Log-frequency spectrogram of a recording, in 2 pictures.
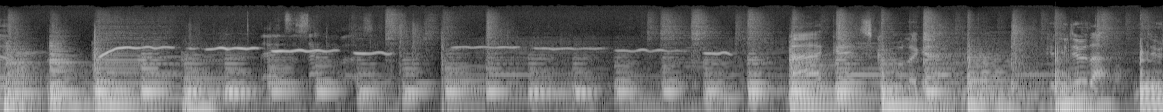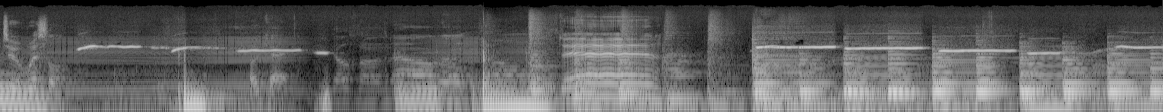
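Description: A clear, high whistled melody, the song's whistled bridge, glides over a full band accompaniment, with sustained whistled notes returning in phrases throughout, loud alongside rhythmic instruments.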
